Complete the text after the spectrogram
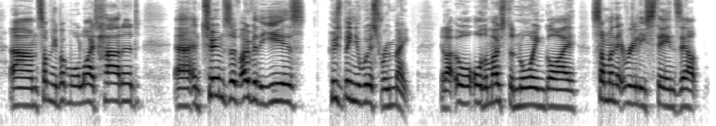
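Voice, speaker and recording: A man's high-pitched voice at a moderate pace, with fairly even intonation, on a very clean recording against a silent background. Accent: New Zealand. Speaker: podcast host, former rugby player. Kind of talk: casual chat.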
